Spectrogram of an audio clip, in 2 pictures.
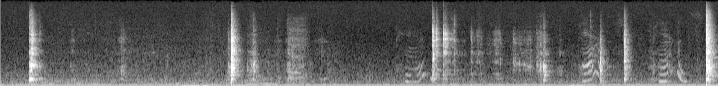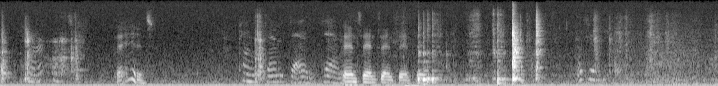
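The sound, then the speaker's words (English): A child bangs a metal pan on their tummy and knee in irregular, sharp clanks, a few loud strikes among many lighter taps, over a steady low hum with some soft voice sounds in between. “Are you banging the pan? Are you banging it on your tummy?”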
